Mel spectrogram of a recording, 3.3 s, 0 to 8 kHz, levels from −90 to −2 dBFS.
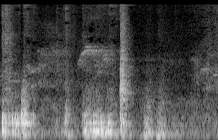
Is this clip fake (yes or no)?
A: no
